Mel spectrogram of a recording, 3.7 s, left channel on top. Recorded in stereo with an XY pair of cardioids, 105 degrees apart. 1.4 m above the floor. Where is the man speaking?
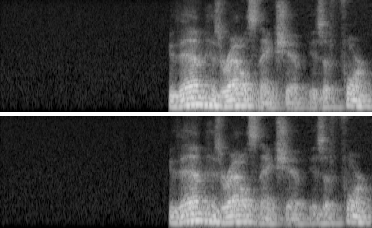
40° left, 0.5 m.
